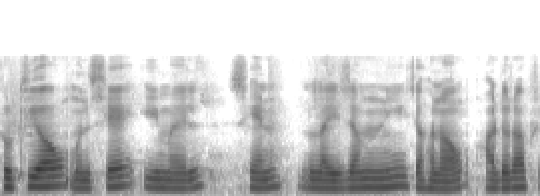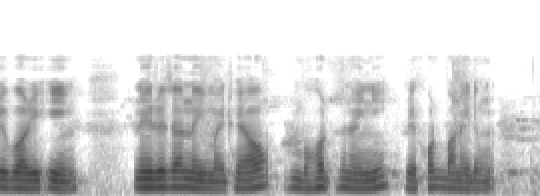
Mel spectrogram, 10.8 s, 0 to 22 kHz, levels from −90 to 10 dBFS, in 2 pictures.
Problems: none marked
